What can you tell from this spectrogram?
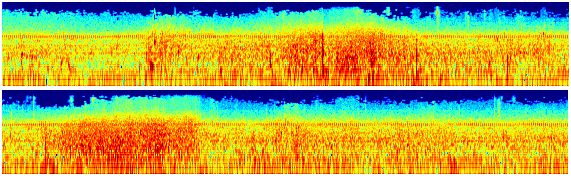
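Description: Kayak paddle strokes swishing and splashing in the sea, with wind noise on the microphone and lapping water throughout.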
